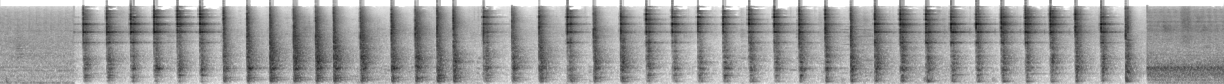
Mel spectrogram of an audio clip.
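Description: A mallet taps rapidly and steadily on a car's metal panel.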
